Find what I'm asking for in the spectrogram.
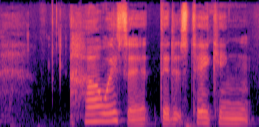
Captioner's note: speaking French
